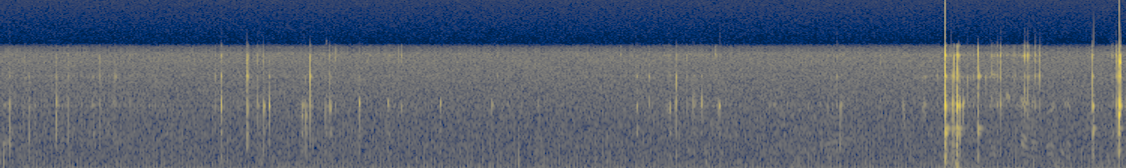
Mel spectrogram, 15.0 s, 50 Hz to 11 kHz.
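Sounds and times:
sharp clicks and pips: 2.9 - 6.8, 12.0 - 15.0.

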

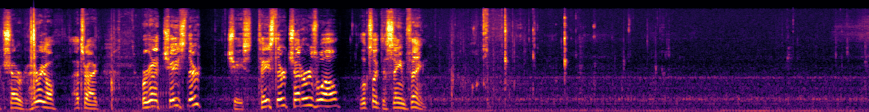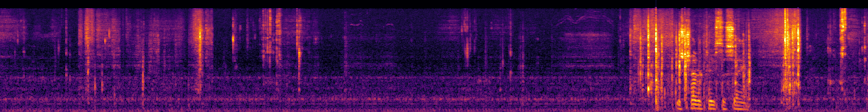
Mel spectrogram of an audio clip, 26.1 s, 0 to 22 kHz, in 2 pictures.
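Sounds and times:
low hum: 0.0 - 26.0
popcorn crunching: 12.5 - 17.7, 22.4 - 26.0
plastic snack bag crinkling: 22.4 - 25.7.

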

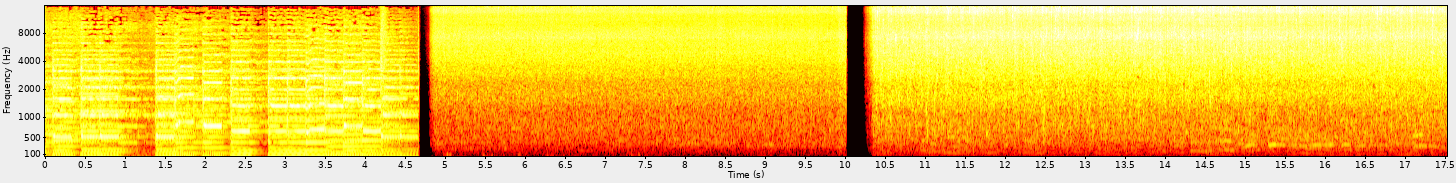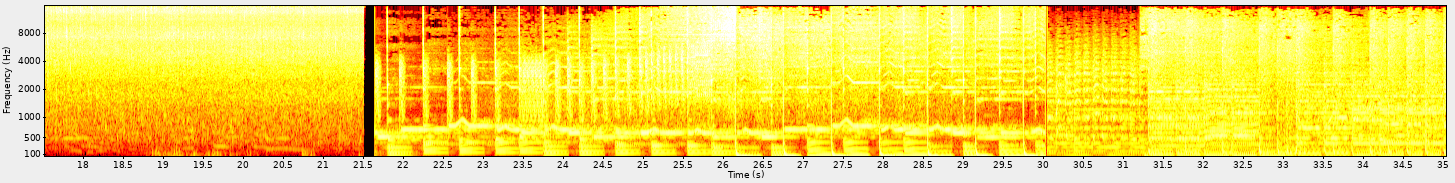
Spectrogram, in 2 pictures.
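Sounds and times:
water splashing down rock ledges: 10.2 - 21.5.

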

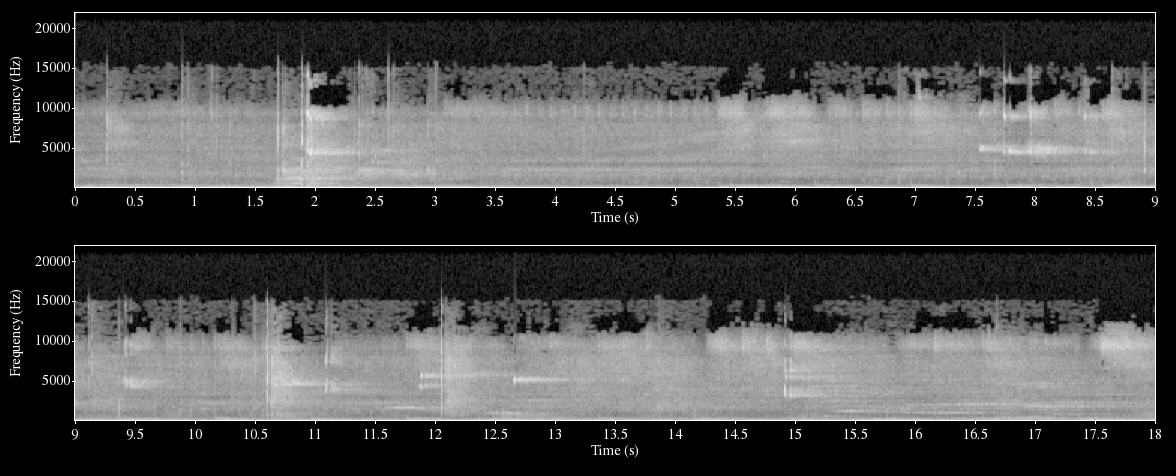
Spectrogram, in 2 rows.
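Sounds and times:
sneakers squeaking: 0.0 - 3.0, 6.8 - 13.4, 14.8 - 15.7
hands smacking a ball: 10.6 - 10.9.

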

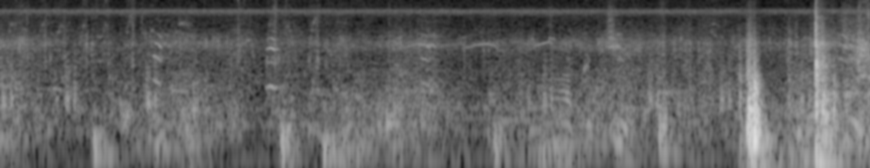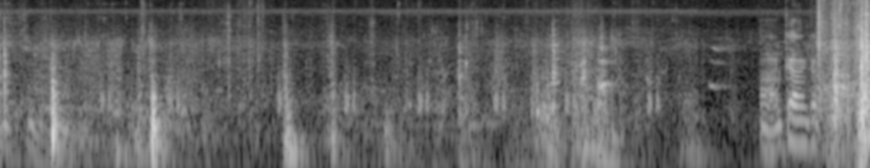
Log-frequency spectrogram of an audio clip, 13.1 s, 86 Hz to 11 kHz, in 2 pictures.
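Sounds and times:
water splashing: 0.0 - 13.0
short knocks: 2.0 - 8.0.

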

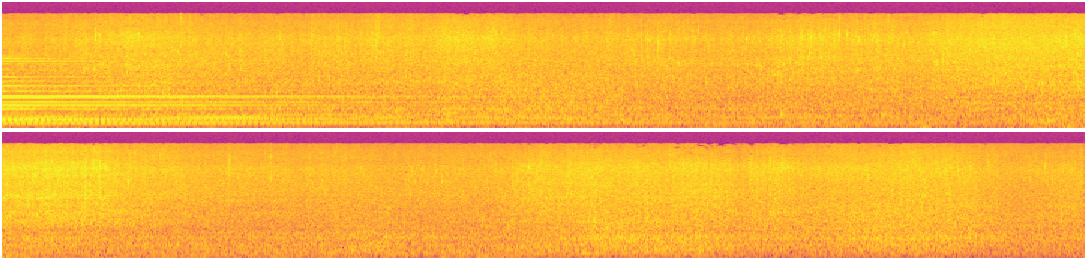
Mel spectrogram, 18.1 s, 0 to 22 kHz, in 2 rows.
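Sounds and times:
background music: 0.0 - 8.6.

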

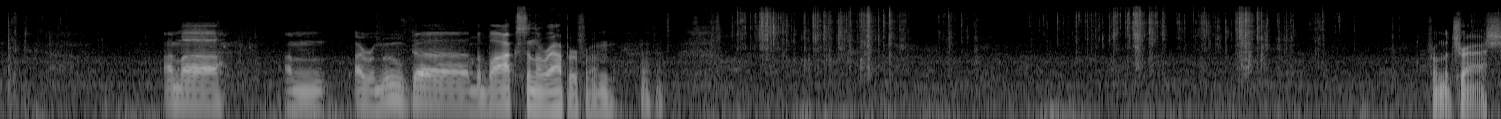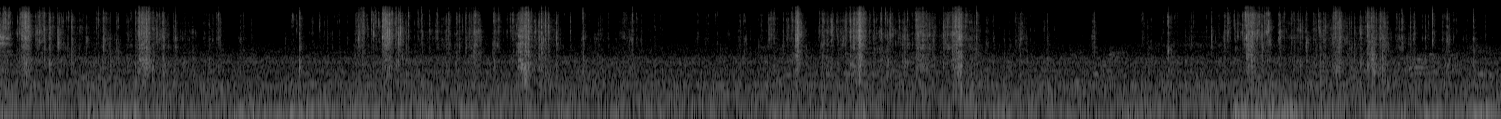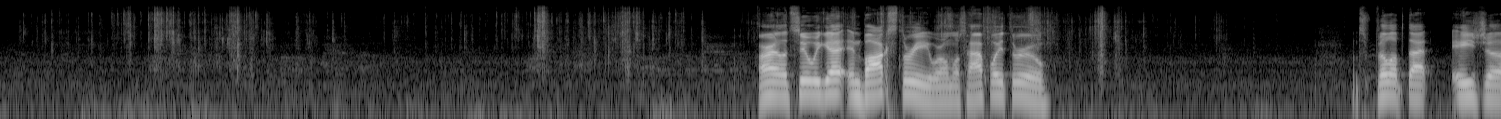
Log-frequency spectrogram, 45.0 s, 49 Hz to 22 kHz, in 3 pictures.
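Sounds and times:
wrappers and cards crinkling: 6.4 - 14.0, 14.6 - 42.8.

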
